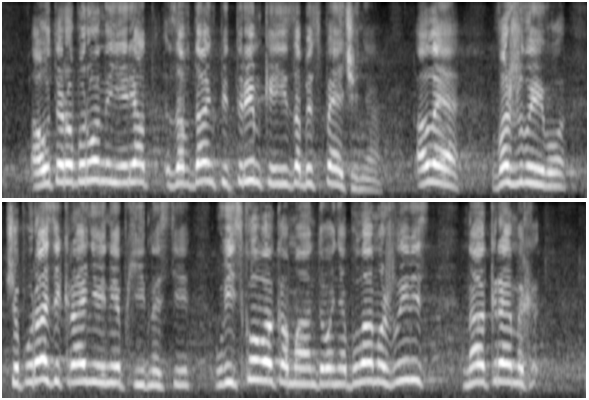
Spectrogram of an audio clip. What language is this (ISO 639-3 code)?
ukr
